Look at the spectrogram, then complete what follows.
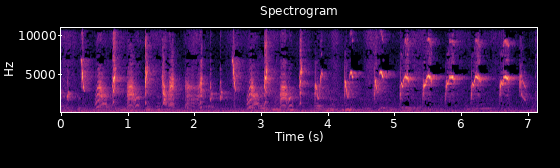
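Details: Long-tailed shrike, caught young in the forest, singing an agitated fighter song with rich mimicry: a rapid run of varied harsh and whistled notes, ending in quick repeated high sharp chips, over faint low hum.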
